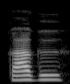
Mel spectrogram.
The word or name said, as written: kagw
